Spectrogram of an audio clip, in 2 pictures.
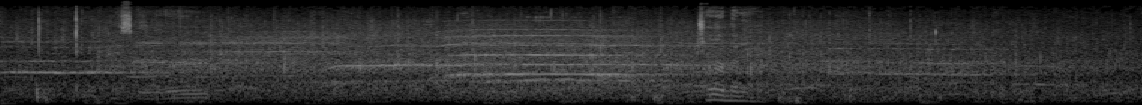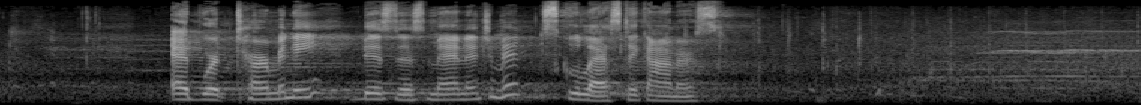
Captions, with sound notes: (audience applauds) (audience cheers) Edward Termany, Business Management, Scholastic Honors.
